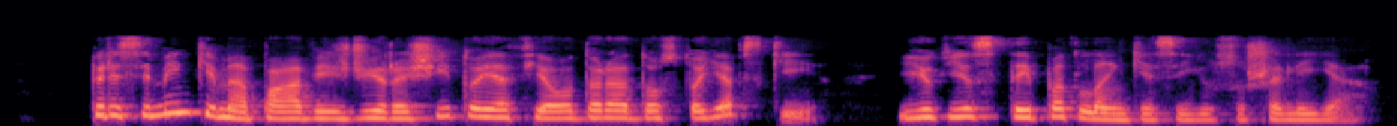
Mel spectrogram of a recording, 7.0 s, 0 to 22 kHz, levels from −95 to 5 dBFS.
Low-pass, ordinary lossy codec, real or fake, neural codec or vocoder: 7.2 kHz; MP3, 48 kbps; real; none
